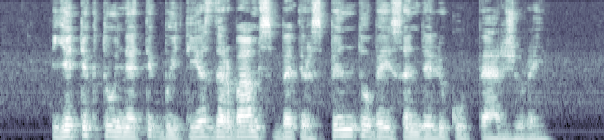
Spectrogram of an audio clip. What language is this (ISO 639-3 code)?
lit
